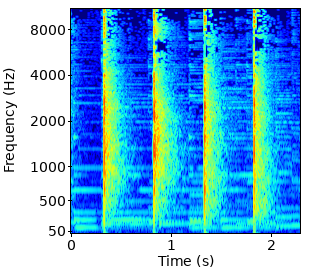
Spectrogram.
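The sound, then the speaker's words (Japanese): Four sharp hand claps struck with one palm raised slightly above the other, evenly spaced about half a second apart, each a crisp smack with a brief ringing tail, alone. “柏ではね、手と手を揃えて叩くのではなく、ちょっとだけ片方の手のひらを上に上げて、そうすると、例えば左手を上に上げるわ”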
